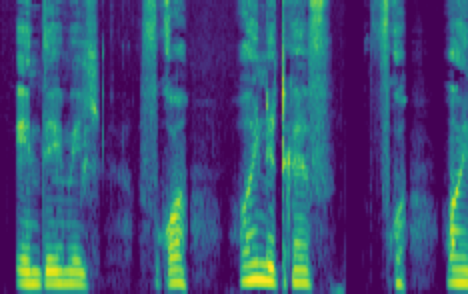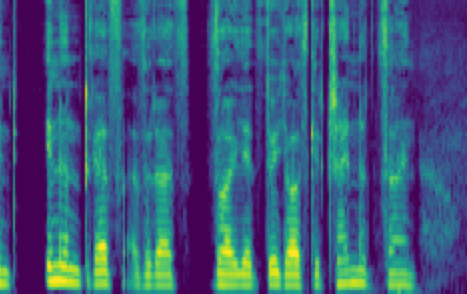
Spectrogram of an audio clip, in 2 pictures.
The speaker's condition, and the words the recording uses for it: Stuttering. Sie nennen sich selbst einen ja, stotternden Wortakrobaten.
